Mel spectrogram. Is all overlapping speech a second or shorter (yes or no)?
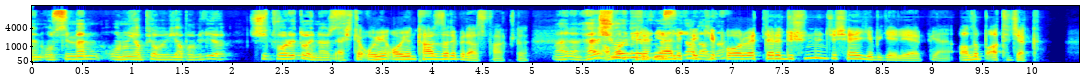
no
